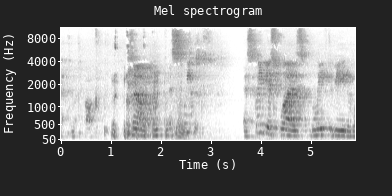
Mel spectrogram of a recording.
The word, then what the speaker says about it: Asclepius: The first one was dedicated to worship, I knew I was going to mess up the pronunciation of this, the Greek god Asclepius. Asclepius. I'm butchering it, I'm sure. Asclepius, is that what it is? Asclepius, that's what it is.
